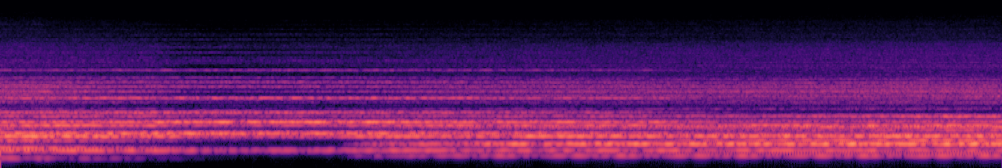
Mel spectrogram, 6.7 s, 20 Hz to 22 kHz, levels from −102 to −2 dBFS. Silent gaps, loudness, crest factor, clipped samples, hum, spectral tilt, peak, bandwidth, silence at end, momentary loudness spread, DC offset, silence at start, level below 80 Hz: none; -33 LUFS; 14 dB; under 0.1%; none; -3 dB/octave; -18 dBFS; 11 kHz; 0 s; 3 LU; under 0.1%; 0 s; under -90 dBFS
